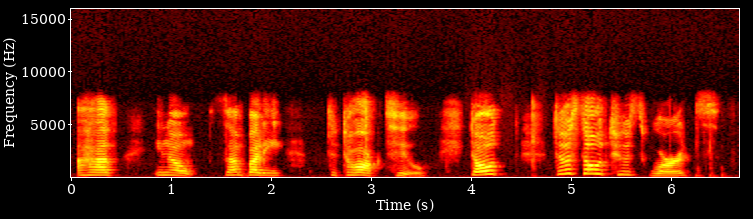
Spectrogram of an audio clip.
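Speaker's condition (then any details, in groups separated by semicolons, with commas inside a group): Down syndrome; lifelong, walked later than other children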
